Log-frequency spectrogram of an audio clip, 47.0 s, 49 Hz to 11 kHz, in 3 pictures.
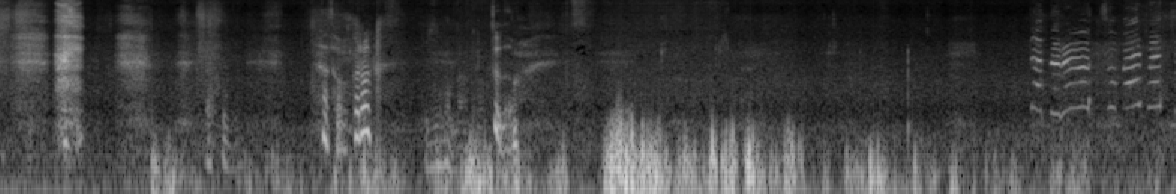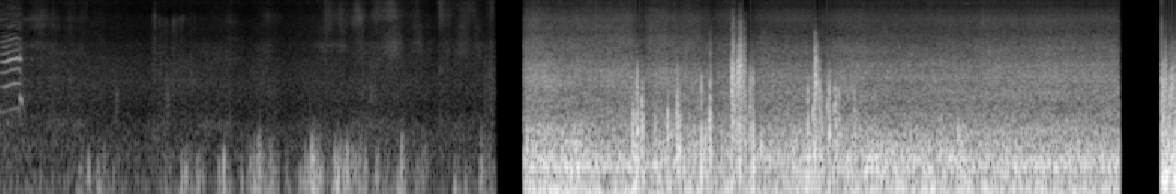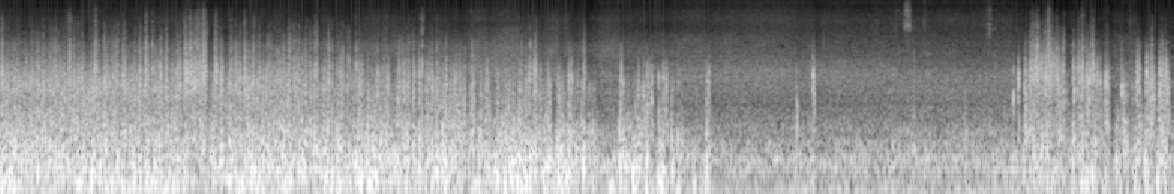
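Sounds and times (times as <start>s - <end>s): wind buffeting microphone: 5.8s - 12.4s, 18.0s - 21.2s, 22.7s - 30.6s, 31.2s - 47.0s.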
